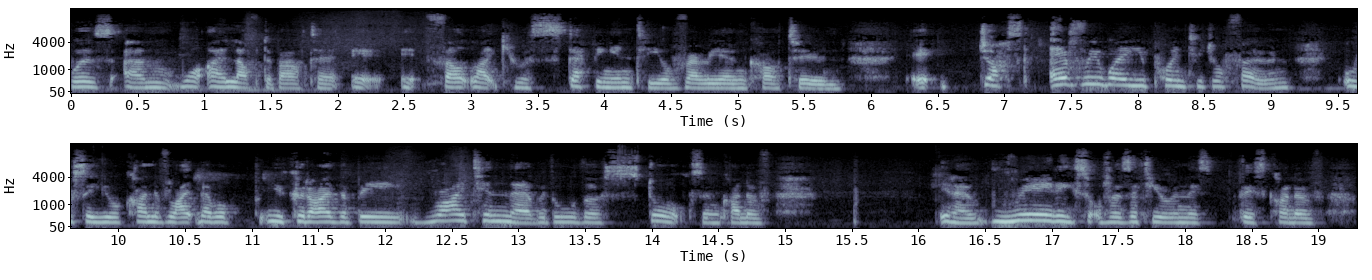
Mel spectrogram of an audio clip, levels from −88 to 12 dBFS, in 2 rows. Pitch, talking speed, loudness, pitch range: 190 Hz, 195 wpm, -20 LUFS, 170-210 Hz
